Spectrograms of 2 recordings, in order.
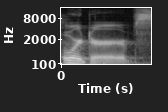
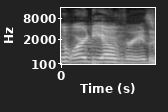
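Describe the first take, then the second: First: It is said the French way, 'or-durves'. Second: It is sounded out from the spelling. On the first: The speaker calls it right. "that's hors d'oeuvres" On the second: The speaker calls it wrong. "I was either going to mispronounce it"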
